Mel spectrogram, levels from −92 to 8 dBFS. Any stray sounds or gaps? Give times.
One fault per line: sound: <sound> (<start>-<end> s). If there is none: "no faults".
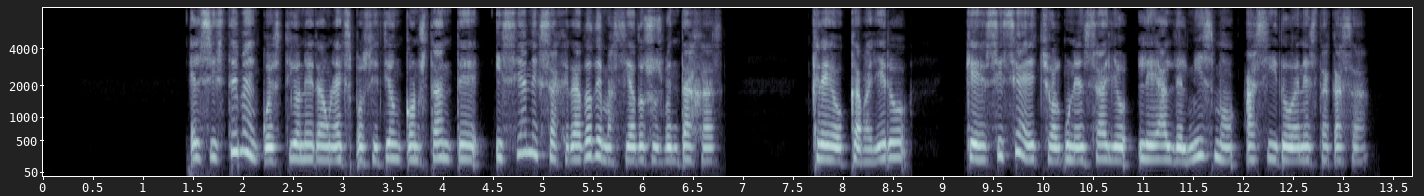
no faults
